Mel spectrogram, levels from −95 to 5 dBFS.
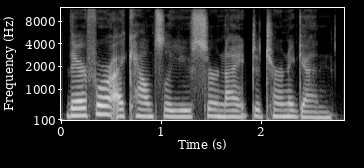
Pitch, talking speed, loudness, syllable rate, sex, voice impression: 195 Hz, 190 wpm, -18 LUFS, 5.3 syllables/s, female, feminine, adult-like, slightly relaxed, slightly weak, slightly dark, soft, fluent, raspy, calm, friendly, reassuring, elegant, slightly lively, kind, modest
